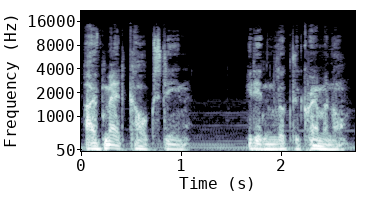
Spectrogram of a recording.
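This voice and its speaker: Very deep, deadpan monster hunter. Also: male voice, moderate pace. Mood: matter-of-fact. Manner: deadpan, laconic. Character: gruff, terse, wry male monster hunter. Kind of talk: video game voice acting. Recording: music behind.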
